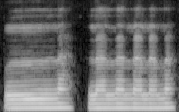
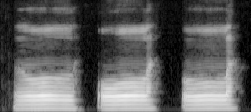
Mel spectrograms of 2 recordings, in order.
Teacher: You can hear it's a different sound, right? So the light L is just the tip, and then the dark L is a little bit more of the tongue touching the top of your mouth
